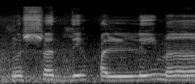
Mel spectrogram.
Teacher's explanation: क़ाफ पुर करके अदा करेंगे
